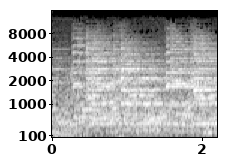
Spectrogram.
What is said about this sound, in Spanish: Y estas campanas que están escuchando, que se funde con esa música en Blas Infante, con la Hermandad del Rocío de Sevilla, es el cachorro.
